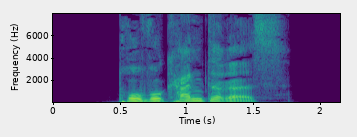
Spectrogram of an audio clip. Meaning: strong/mixed nominative/accusative neuter singular comparative degree of provokant
- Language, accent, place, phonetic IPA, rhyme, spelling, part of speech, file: German, Germany, Berlin, [pʁovoˈkantəʁəs], -antəʁəs, provokanteres, adjective, De-provokanteres.ogg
